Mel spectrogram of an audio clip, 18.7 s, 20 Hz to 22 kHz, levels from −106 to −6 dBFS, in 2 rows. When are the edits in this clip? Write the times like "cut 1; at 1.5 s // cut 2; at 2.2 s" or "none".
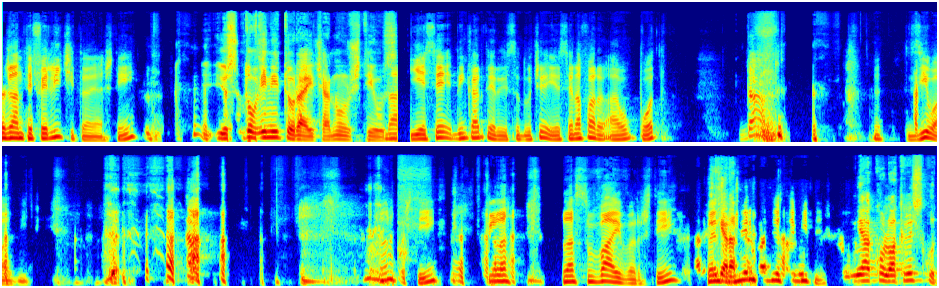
cut 1; at 3.9 s // cut 2; at 13.3 s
